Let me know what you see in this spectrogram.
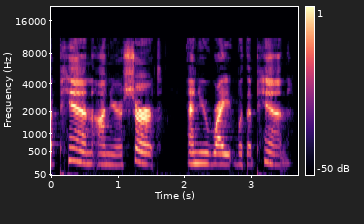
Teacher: Also, notice that some dialects do not make a distinction between the I as in bid and E as in bed vowels before the nasal consonant N. So for these talkers, the words pin and pen will both be pronounced as pin with the I vowel.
